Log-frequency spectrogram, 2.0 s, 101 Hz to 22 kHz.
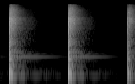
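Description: Snare drum hit repeated about once a second, each a sharp crack with a short decaying ring, played through a software compressor set to a 6:1 ratio and a threshold of about −40 dB.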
